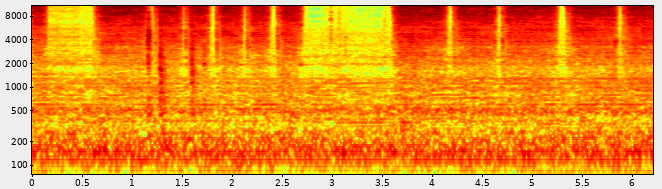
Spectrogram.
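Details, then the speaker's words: Portable airbrush compressor (rated up to 40 PSI) on the floor spraying primer with a small-needle airbrush: even airflow hiss between passes over steady hum, no surging, pressure not fluctuating; normal steady spraying. "so it's going to take a little bit to put Prim on but it's go it's it's it's working it's not fluctuating"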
